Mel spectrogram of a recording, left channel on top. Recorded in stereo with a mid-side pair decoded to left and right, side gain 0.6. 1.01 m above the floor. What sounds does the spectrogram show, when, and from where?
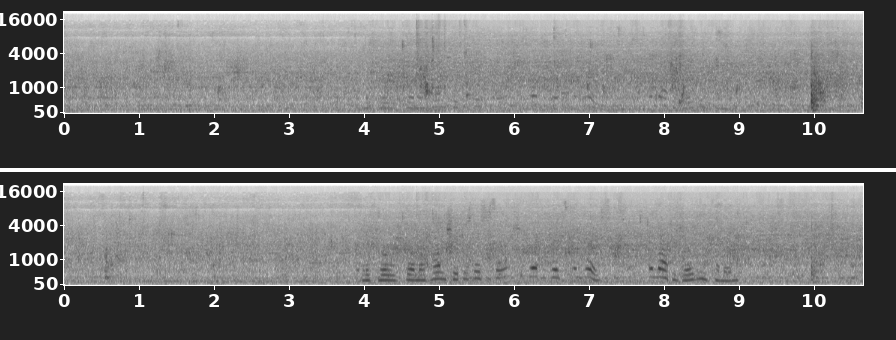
4.0 s a woman speaking: 60° right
